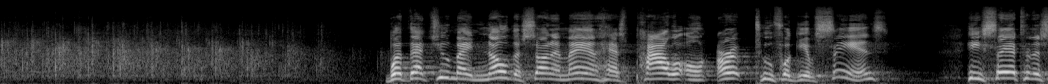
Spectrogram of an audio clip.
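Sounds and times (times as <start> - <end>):
audience clapping: 0.0 - 4.0
speech: 3.8 - 8.9, 9.7 - 10.4.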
